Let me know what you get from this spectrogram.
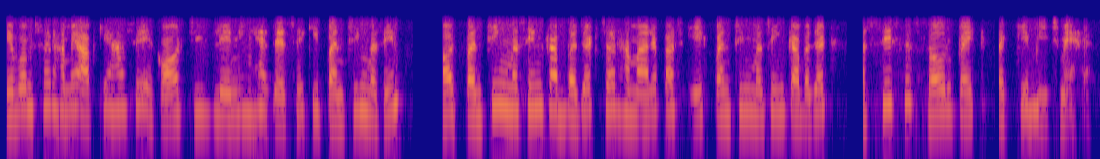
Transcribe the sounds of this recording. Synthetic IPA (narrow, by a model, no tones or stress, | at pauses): eːʋəmsɐɾɦɐmẽaːp̚kejɐɦãseeːkɔːɾt͡ʃiːzleːniɦɛd͡ʒɛːsekipɐ̃ɲt͡ʃɪ̃ŋɡmɐsiːn | ɔːɾpɐ̃ɲt͡ʃɪ̃ŋɡmɐsiːnkabɐd͡ʒəʈsɐɾɦɐmaːɾepaːseːk̚pɐ̃ɲt͡ʃɪ̃ŋɡmɐsiːnkabɐd͡ʒəʈ | ɐsːisesɔːɾʊpet̪ɐkːebiːt͡ʃmḛ̃ɦɛː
